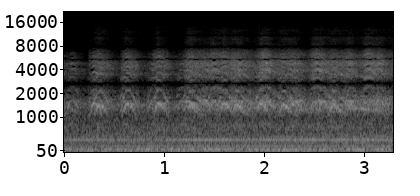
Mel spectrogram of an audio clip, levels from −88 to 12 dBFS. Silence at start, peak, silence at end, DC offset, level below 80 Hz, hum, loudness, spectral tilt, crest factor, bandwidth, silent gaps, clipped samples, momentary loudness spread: 0 s; -20 dBFS; 0 s; under 0.1%; -46 dBFS; none; -34 LUFS; -3.5 dB/octave; 14 dB; 15 kHz; none; under 0.1%; 4 LU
